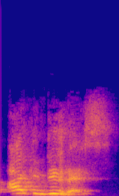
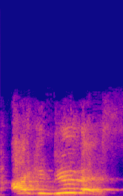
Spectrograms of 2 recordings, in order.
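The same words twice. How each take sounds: First: Loud, higher, upbeat declaration; energetic affirmation. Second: Louder and higher, pushing the crowd on; louder affirmation. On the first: Leading the audience in a loud affirmation. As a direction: lead the crowd in saying it. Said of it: "I want you all to say out loud". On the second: After calling the first try lame, a louder affirmation. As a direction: belt it out to show them how. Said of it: "Okay, that was lame". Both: Shown as a demonstration.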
